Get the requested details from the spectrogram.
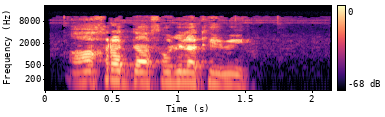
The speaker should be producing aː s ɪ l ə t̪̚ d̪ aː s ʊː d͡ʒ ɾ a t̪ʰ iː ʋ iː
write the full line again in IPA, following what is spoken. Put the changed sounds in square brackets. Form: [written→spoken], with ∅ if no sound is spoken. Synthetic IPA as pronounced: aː [s→x] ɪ [l→ɾ] ə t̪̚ d̪ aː s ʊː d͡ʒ [ɾ→l] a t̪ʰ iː ʋ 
